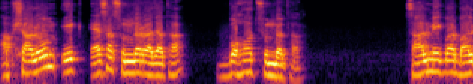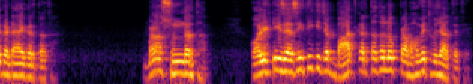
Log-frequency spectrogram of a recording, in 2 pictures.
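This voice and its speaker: A man preaching a sermon, switching between loud emphatic bursts and quiet dropped asides, slowing right down for quoted lines. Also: a little high. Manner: mixes in English phrases and slow drawn-out quotes. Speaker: pastor.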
